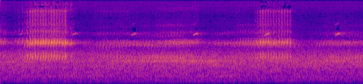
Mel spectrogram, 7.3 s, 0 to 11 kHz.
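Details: At an evening pond on May 15, 2018, a male gray tree frog gives two loud, buzzy pulsed trills about four seconds apart. Softer calling males and a constant background chorus carry on underneath.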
